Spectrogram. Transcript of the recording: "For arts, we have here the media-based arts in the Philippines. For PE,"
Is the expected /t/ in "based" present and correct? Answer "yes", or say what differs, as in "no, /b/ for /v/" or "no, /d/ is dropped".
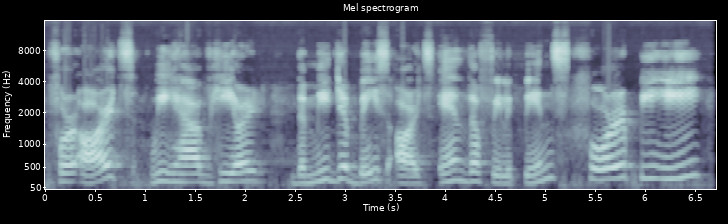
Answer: no, /t/ is dropped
